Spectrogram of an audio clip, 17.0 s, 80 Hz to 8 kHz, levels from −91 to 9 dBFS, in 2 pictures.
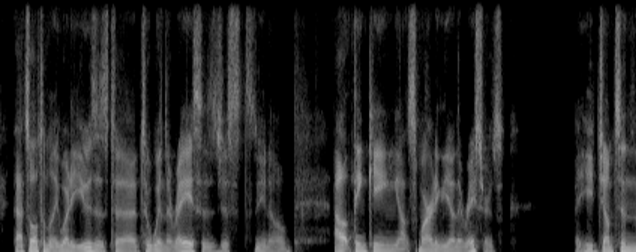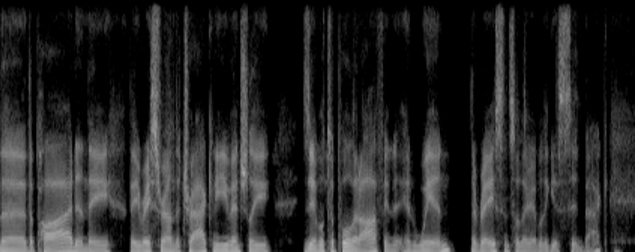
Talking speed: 200 wpm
